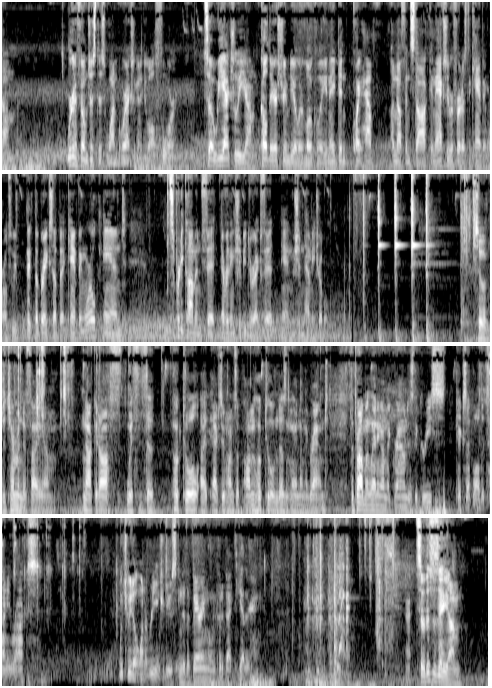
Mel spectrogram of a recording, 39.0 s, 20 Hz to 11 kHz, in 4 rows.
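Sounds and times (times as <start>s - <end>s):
hammer tapping metal tool: 17.0s - 18.6s.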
